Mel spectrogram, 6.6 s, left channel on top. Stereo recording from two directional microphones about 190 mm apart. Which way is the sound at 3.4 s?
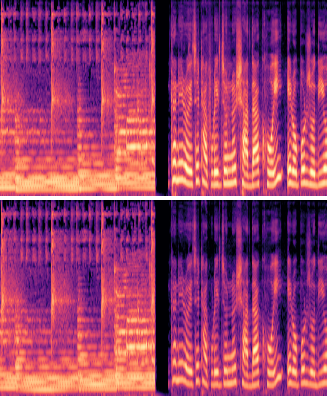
25° left (ahead or behind).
